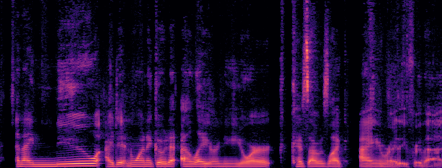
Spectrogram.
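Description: A woman with an American accent talks at a fairly quick pace. The background is quiet and the sound is dry and close with no echo. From North Carolina, US South. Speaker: voice actor. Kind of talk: casual interview chat.

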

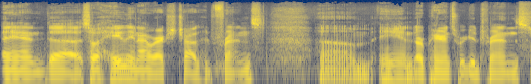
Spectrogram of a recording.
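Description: A normal speaking voice with an American accent talks at a moderate pace, showing ordinary pitch variation. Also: man, fairly low pitch for a man. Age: 30s. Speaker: podcast co-host. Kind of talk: personal testimony. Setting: home closet.

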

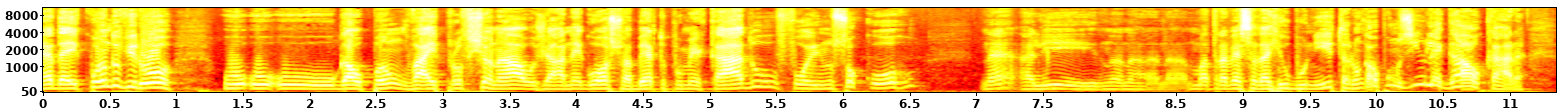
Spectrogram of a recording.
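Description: Speaking at a moderate pace, a man has a normal speaking voice with a fairly high pitch. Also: ordinary pitch variation. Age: 40s. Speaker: muscle car workshop owner. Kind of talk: casual chat.

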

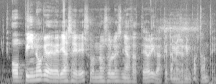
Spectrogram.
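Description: A man with a medium-pitched voice talks very fast while noticeable background noise sits behind him. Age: 20s. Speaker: podcast co-host, graphic designer. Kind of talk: casual chat. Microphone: cheap microphone and headset.

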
